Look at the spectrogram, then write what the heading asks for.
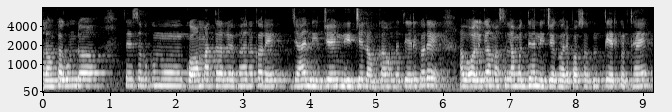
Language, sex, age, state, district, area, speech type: Odia, female, 18-30, Odisha, Khordha, rural, spontaneous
